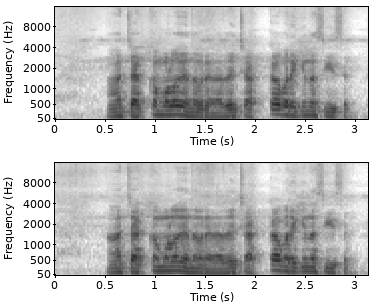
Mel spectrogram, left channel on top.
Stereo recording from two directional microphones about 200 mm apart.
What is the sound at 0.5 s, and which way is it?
Speech, 35° left (ahead or behind).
